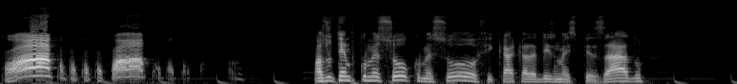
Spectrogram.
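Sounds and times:
voice imitating a rooster crowing: 0:00.0 - 0:01.9
speech: 0:03.2 - 0:06.6.

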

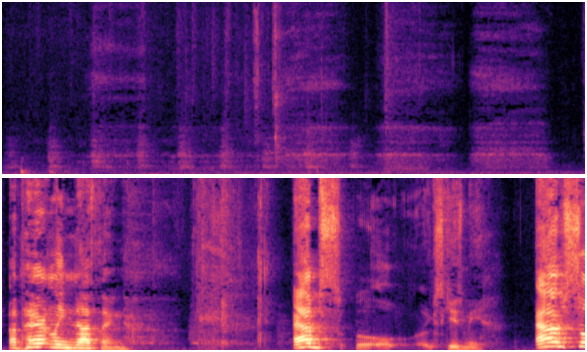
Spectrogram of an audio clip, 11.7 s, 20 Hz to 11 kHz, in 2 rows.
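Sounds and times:
dog panting: 0:00.0 - 0:05.7, 0:07.1 - 0:09.5
speech: 0:05.9 - 0:07.2, 0:08.8 - 0:11.6.

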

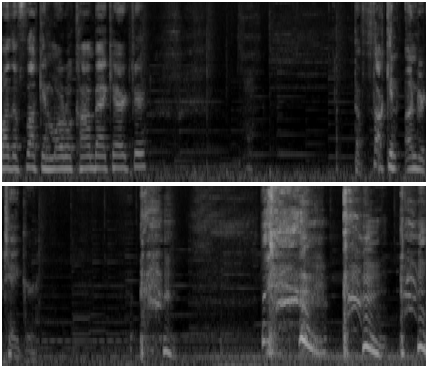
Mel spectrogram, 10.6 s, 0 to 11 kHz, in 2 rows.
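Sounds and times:
speech: 0:00.0 - 0:02.0, 0:04.4 - 0:05.9, 0:07.0 - 0:07.6, 0:08.5 - 0:10.5
low hum: 0:05.4 - 0:10.5
harsh rasping coughing: 0:06.9 - 0:07.6, 0:08.4 - 0:10.5.

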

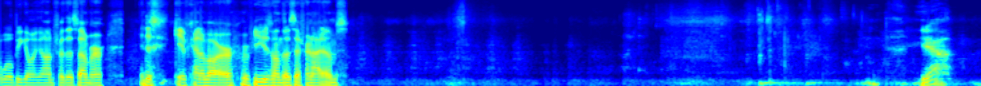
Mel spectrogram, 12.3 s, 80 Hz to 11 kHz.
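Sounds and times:
speech: 0:00.0 - 0:04.4, 0:11.5 - 0:12.2
dog panting: 0:00.4 - 0:12.2
small wet dog mouth sounds: 0:07.7 - 0:11.4.

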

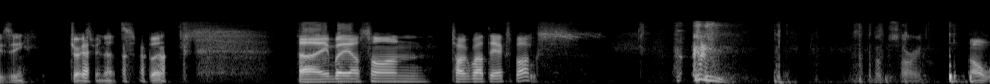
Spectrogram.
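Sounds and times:
speech: 0:00.0 - 0:02.3, 0:03.0 - 0:05.8, 0:06.8 - 0:07.4, 0:08.8 - 0:09.8
person coughing: 0:06.8 - 0:07.4.

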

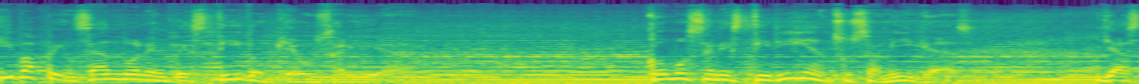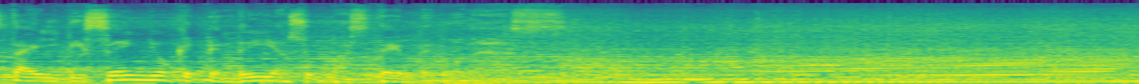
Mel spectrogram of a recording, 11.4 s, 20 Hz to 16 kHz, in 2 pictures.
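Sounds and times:
speech: 0:00.0 - 0:02.4, 0:03.2 - 0:08.9
motorcycle engine roaring at high revs: 0:08.2 - 0:11.3.

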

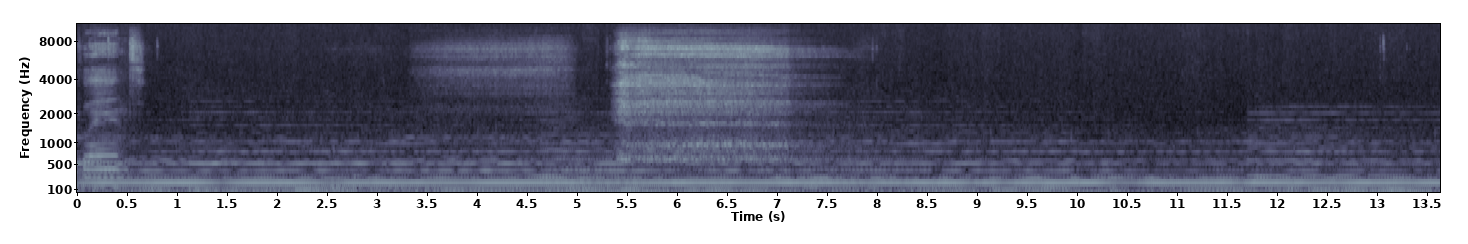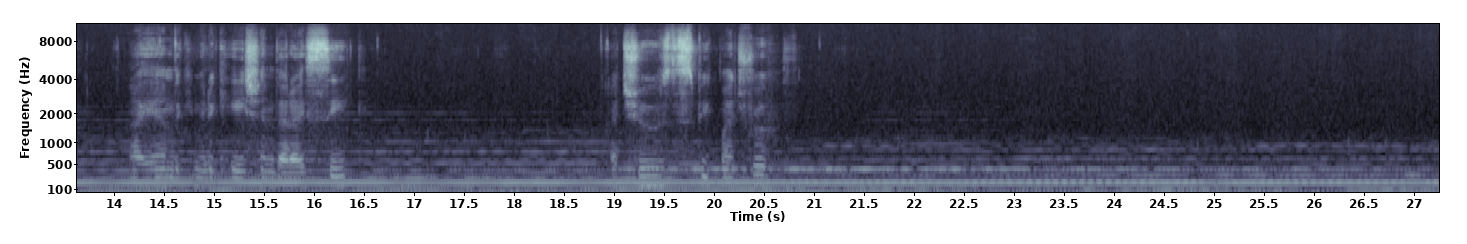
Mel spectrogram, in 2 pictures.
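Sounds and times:
low sustained musical drone: 0:00.0 - 0:27.2
deep slow breathing during a chakra meditation: 0:03.2 - 0:08.6
speech: 0:15.2 - 0:16.5, 0:19.1 - 0:20.9.

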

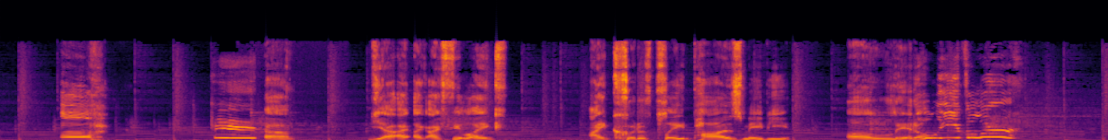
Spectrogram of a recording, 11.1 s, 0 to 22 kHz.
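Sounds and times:
speech: 0:00.6 - 0:01.1, 0:02.2 - 0:03.0, 0:03.7 - 0:05.1, 0:05.9 - 0:09.6
person yawning: 0:00.6 - 0:01.2, 0:02.1 - 0:03.0.

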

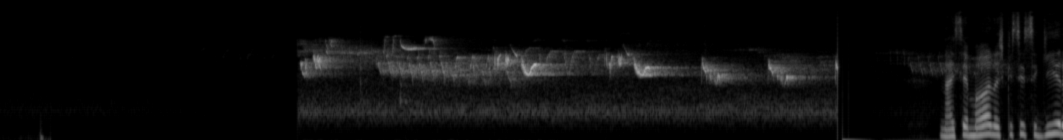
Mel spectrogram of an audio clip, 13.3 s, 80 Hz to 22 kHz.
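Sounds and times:
bird singing a warbling song: 0:02.5 - 0:13.0
speech: 0:11.8 - 0:13.2.

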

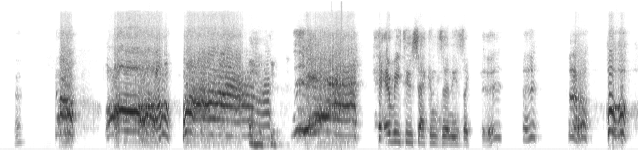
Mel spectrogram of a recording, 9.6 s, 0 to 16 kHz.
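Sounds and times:
speech: 0:00.2 - 0:01.0, 0:05.8 - 0:07.4
man's voice imitating a man screaming in gruesome pain: 0:00.8 - 0:05.5, 0:07.9 - 0:09.5.

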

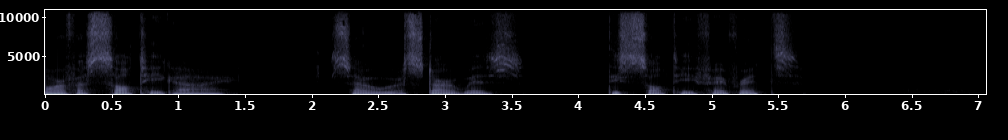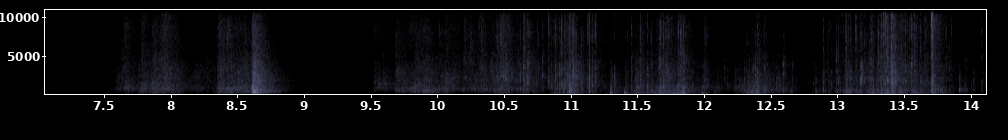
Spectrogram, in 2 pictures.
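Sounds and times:
speech: 0:00.2 - 0:01.4, 0:02.1 - 0:03.6, 0:04.2 - 0:05.7
plastic bag of barbecue flavor potato chips being handled: 0:07.6 - 0:08.6, 0:09.5 - 0:14.1.

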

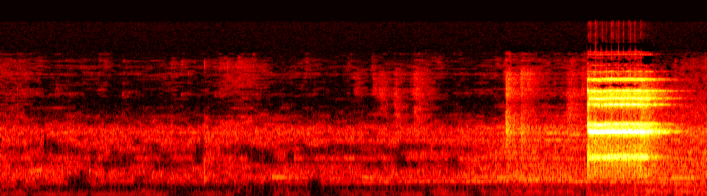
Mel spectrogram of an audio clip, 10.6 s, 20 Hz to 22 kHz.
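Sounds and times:
telephone ringing with a bright trill: 0:08.8 - 0:10.4.

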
